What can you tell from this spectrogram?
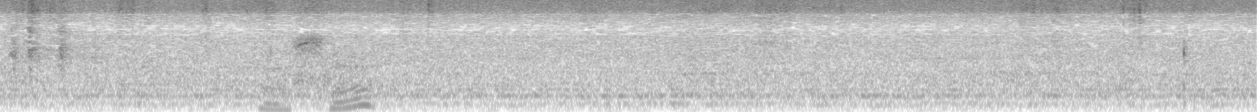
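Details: Swarm of honey bees being caught by beekeepers, giving a dense, continuous buzzing drone with a brief voice-like sweep near the start.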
